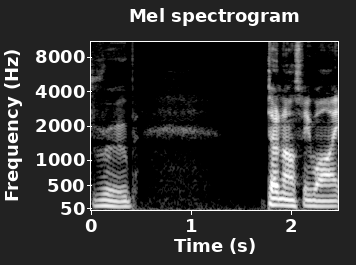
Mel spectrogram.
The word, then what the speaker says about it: R/B: Yeah, the, um, R/B there is meant to be pronounced Rube.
